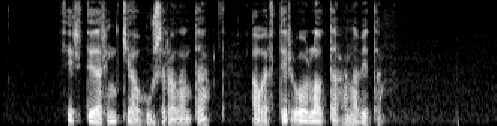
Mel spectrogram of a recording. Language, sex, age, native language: Icelandic, male, 20-29, Icelandic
